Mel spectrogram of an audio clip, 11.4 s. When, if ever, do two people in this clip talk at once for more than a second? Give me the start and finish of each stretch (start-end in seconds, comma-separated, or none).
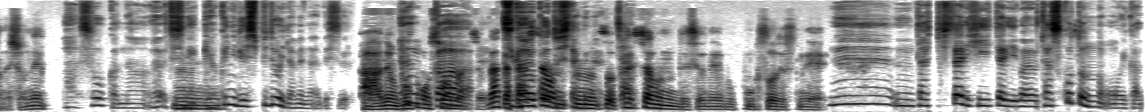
4.0-6.4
